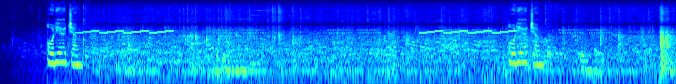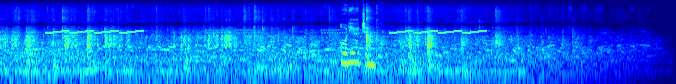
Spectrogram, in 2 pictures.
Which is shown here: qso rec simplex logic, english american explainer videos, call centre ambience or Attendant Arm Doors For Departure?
call centre ambience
